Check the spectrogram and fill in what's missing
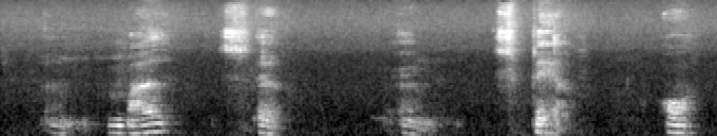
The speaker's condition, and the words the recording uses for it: Aphasia. Når du sidder og går i stå i sætningen, har du så ordet ind i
